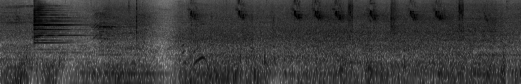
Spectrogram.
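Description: Flags flap in a light breeze outdoors.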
